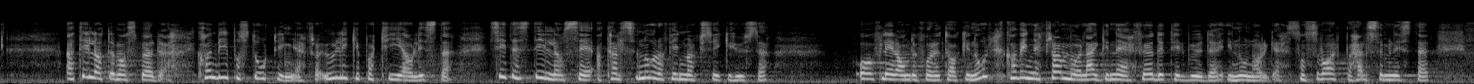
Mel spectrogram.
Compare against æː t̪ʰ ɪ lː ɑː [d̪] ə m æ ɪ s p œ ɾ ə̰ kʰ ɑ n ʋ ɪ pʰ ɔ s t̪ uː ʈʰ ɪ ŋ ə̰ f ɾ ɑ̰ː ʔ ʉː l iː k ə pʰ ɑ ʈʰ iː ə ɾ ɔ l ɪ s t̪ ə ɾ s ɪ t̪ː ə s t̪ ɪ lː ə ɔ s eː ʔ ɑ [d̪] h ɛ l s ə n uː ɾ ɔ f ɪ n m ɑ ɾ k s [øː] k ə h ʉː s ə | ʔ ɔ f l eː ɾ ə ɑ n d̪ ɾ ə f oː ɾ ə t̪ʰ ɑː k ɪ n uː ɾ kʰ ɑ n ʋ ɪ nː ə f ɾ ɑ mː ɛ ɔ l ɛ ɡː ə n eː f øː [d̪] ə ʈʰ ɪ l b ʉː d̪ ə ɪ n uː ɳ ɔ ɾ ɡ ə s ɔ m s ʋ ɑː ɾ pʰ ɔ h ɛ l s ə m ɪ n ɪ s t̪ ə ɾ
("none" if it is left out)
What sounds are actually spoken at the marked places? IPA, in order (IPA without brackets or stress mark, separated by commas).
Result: t̪, t̪, yː, d̪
